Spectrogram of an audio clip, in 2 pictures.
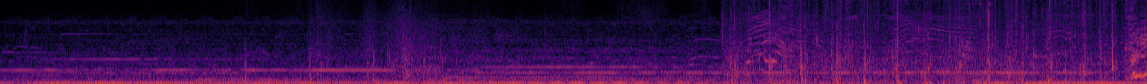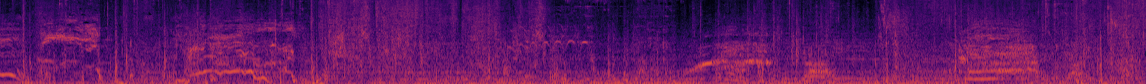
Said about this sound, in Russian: Приведите его коня.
